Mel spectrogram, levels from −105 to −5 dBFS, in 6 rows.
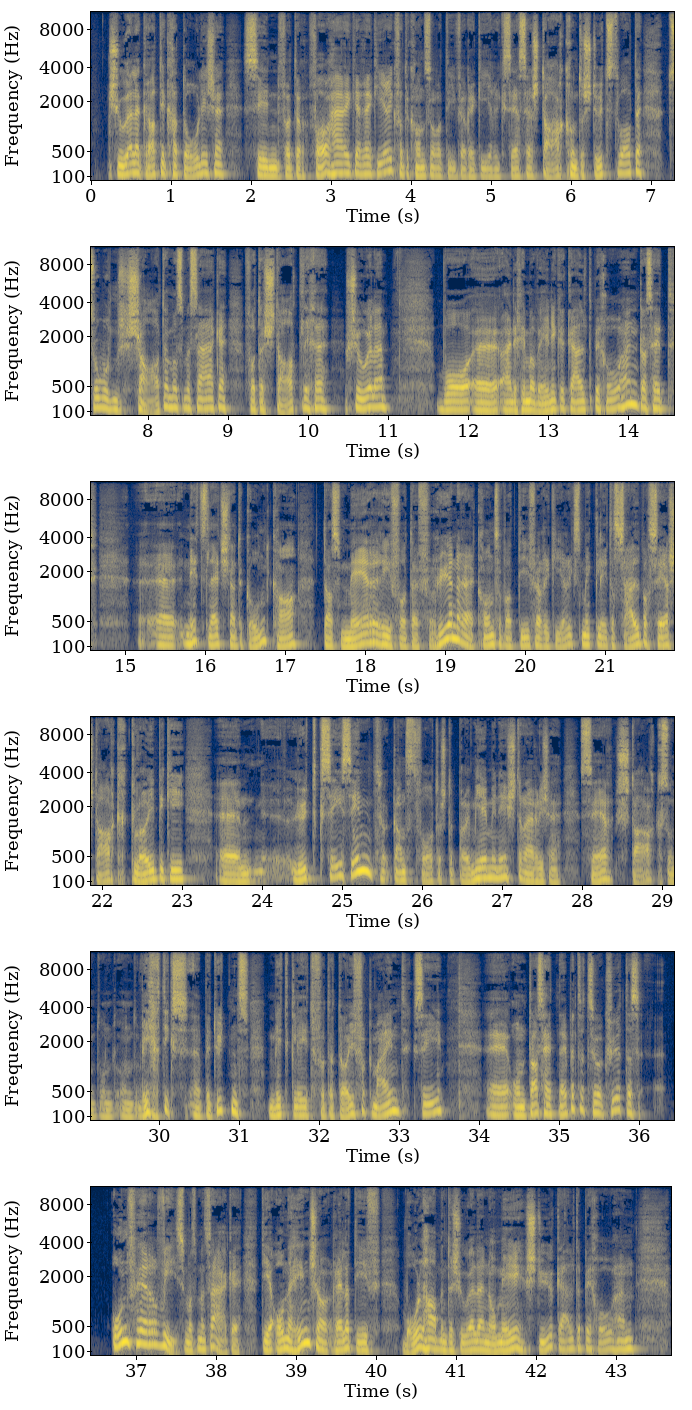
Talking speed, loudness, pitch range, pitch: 135 wpm, -20 LUFS, 110-145 Hz, 125 Hz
